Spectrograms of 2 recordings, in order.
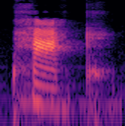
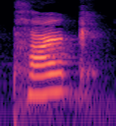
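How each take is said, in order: First: The R in park is dropped. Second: The R in park is pronounced.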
